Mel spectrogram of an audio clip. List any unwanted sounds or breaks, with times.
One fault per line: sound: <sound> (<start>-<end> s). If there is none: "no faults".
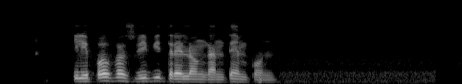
no faults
